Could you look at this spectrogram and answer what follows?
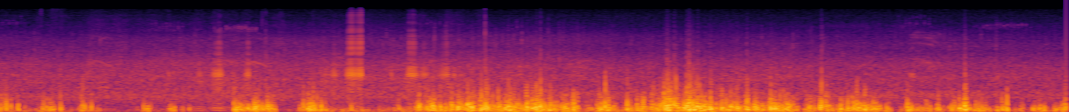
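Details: A flock of Cape cormorants on the coast of Van Dyk's Bay, South Africa, giving low, rough croaks and grunts in irregular bursts, with a few harsher, higher notes, over steady wind noise.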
